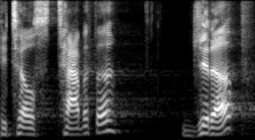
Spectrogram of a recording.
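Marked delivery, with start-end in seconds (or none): 1.9-2.6 get up punched much louder. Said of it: "Did you notice I tried to emphasize the word?".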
